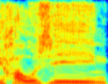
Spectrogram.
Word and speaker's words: housing: 특히 더 그렇다는 말 여기 하우징 발음이 하우징이 아니고 하우징입니다 the 이렇게 유성음으로 발음이납니다 이건 동사에서 나오죠 주택을 공급하다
